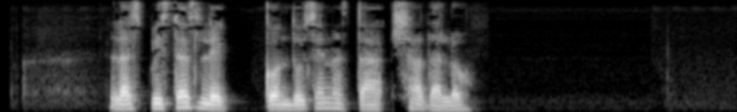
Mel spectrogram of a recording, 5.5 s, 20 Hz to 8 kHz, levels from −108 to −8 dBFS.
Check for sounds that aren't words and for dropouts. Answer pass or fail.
pass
